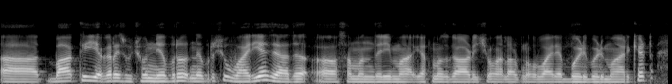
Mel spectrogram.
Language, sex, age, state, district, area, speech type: Kashmiri, male, 18-30, Jammu and Kashmir, Pulwama, rural, spontaneous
